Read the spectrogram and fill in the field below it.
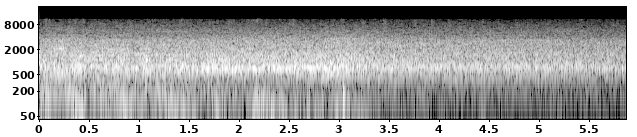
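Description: Dense, steady roar of a large football stadium crowd at a college game, cheering and murmuring continuously at full volume ahead of a kickoff, with a broad wash of noise and no distinct individual voices.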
